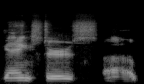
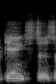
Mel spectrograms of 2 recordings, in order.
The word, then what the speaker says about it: Gangstas: It's tag team the Gangsters. Or the Gangstas, I should pronounce it correctly, were one of the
